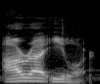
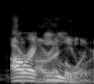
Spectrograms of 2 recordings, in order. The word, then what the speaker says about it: Ara Elor: it's Ara Elor. Ara Elor. That's how and you you say it pronounce a little quicker than the way I said it.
